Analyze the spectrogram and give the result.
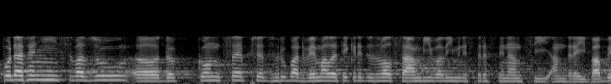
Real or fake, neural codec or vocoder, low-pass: real; none; 3.6 kHz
